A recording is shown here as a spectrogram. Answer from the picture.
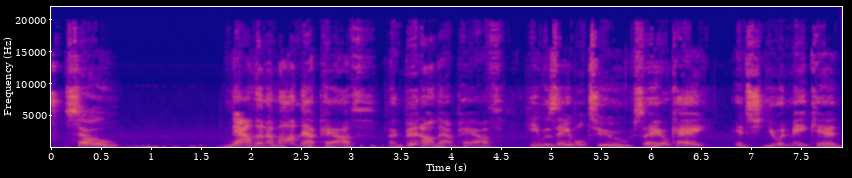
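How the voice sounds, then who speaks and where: Somewhat breathy, the voice moves at a fairly slow pace with lively intonation. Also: woman, medium pitch for a woman. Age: 60s. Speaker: vlogger and ordained minister. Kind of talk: casual vlog update. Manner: halting.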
